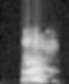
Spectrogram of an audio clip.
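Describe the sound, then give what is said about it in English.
A single short sneeze, an abrupt voiced burst that is loud at first and trails off within about half a second, with no talk over it. “Bless you.”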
